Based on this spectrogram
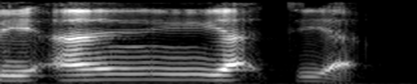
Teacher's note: إدغام بغنة ناقص لوجود الياء بعد النون الساكنة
